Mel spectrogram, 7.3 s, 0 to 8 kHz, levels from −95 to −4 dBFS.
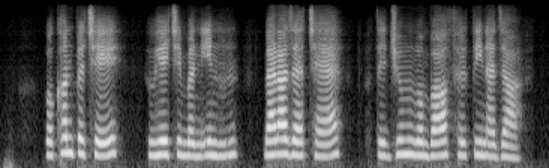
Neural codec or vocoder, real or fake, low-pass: codec, 16 kHz, 0.2 kbps, FocalCodec; fake; 7.2 kHz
